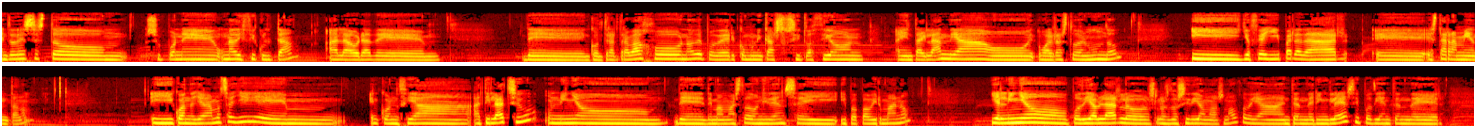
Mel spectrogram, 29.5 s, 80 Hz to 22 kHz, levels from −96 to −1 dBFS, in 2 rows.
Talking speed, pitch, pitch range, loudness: 145 wpm, 225 Hz, 215-240 Hz, -26 LUFS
